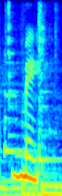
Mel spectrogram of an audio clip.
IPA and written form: meɪ (May)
